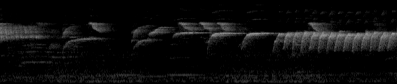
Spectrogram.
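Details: Canary song of sweeping slurred notes leading into a fast, even, repeated trill held for over a second, loud and clear.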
